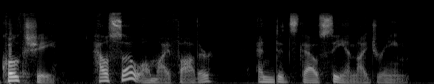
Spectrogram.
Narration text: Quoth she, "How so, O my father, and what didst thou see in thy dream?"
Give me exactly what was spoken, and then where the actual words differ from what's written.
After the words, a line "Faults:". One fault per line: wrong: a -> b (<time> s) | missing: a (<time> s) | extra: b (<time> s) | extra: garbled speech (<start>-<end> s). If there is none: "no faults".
Quoth she, "How so, O my father, and didst thou see in thy dream?"
Faults:
missing: what (2.8 s)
